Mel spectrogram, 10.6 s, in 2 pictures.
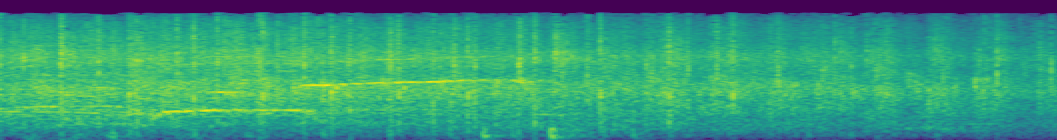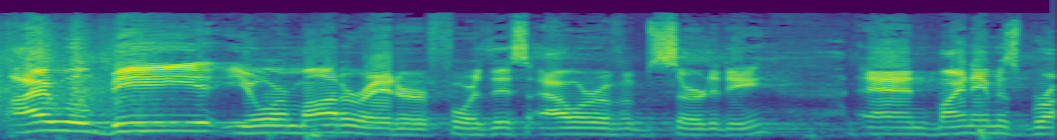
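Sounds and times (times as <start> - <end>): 
audience applause: 0.0 - 5.9
speech: 5.4 - 10.5.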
